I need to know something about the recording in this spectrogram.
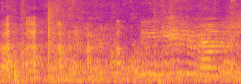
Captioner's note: laughter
